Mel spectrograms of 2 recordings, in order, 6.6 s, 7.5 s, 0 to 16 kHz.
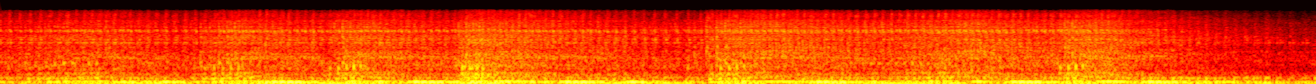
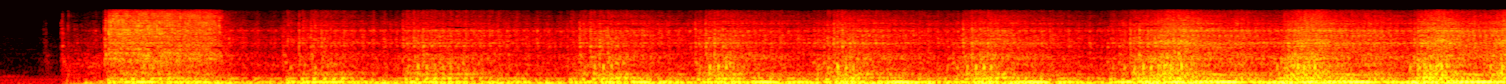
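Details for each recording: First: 2023 Honda CG125 single-cylinder bike, idling and revving: a loud rattling clatter from the top end keeps pace with engine speed. Consistent with a slack cam chain tensioner, to be fixed with a 12 mm wrench and a bolt. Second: Honda CG125 motorcycle (2023 model) after a screwdriver adjustment of a pin on an internal board to cure loud engine noise; engine fires and settles into a steady even beat with light revs, no tapping or rattle left, running clean.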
